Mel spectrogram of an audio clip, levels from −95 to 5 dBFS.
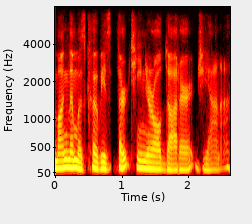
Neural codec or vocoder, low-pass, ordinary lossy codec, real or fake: none; 7.2 kHz; Opus, 32 kbps; real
